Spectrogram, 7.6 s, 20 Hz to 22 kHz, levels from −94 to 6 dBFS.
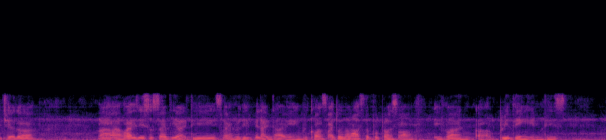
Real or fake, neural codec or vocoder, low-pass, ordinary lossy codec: fake; codec, 24 kHz, 3 kbps, HILCodec; 7.2 kHz; none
